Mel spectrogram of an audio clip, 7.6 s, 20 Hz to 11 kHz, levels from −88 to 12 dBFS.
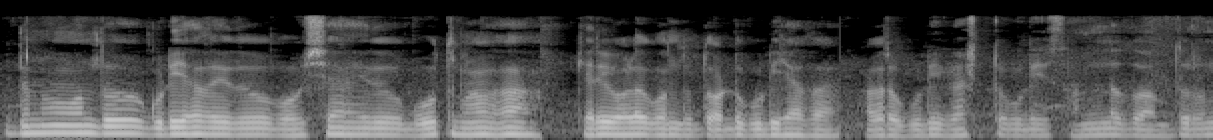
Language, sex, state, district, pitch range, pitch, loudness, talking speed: Kannada, male, Karnataka, Bijapur, 100-115 Hz, 105 Hz, -18 LUFS, 160 wpm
